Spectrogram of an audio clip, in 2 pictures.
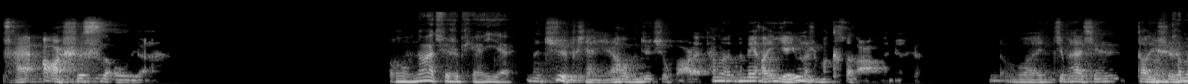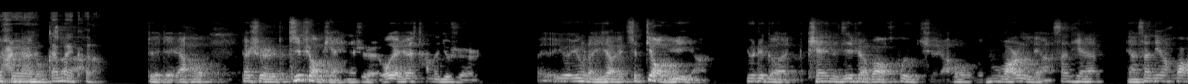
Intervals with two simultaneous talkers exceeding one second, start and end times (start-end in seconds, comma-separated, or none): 11.5-12.7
